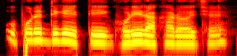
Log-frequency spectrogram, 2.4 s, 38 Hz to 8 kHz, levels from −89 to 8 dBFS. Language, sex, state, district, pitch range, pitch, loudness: Bengali, male, West Bengal, Alipurduar, 135-170 Hz, 145 Hz, -17 LUFS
